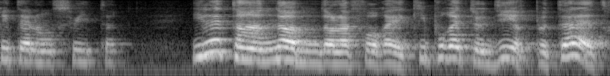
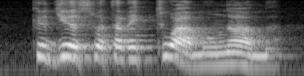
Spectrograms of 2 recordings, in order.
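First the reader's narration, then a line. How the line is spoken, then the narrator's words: Old woman murmuring. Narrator (French): murmura la vieille femme de charge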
